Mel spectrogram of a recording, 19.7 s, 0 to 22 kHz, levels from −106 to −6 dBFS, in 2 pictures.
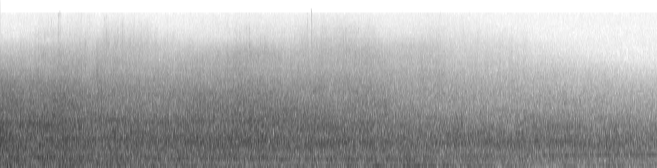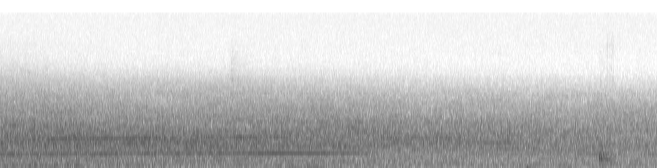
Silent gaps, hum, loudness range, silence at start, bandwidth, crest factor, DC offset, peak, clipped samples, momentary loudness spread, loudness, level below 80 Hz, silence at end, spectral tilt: none; none; 13 LU; 0 s; 16 kHz; 20 dB; under 0.1%; -20 dBFS; under 0.1%; 14 LU; -40 LUFS; -54 dBFS; 0 s; -6.5 dB/octave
